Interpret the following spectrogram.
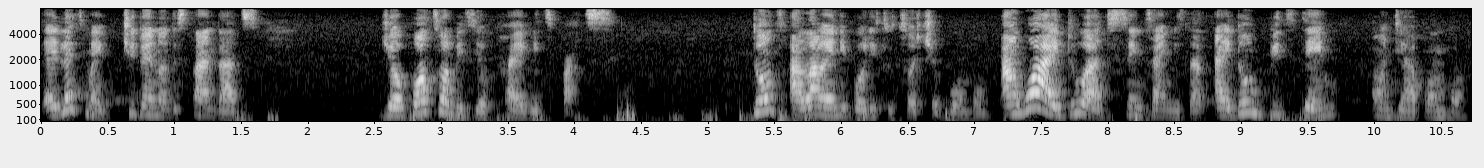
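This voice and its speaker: A woman's voice: mid-range voice, animated, fairly quick, sharp tone, slight background noise, poor audio. A woman in her thirties giving earnest parenting advice in a casual talk. She repeats phrases and tells stories from her own home.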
